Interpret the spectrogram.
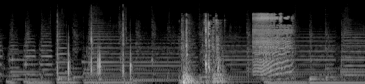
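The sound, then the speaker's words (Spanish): A door is opened for arriving friends over steady background music: a dull thunk of the latch, then a brief creaking, hissing swing that fades out. “camina a la puerta y abre la puerta.”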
